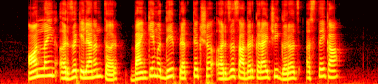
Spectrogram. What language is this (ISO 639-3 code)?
mar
